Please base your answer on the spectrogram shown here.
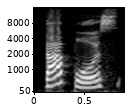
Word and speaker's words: tapos: context of the phrase so when it's when the emphasis is at the endus that means finished when the emphasis is on the first syllable tapos then it means next interesting there very interesting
